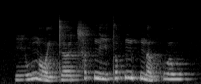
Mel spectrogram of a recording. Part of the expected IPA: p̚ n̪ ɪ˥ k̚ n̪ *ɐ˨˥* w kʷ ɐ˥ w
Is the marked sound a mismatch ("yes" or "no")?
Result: no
